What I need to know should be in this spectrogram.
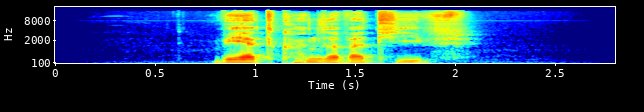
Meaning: having conservative values
- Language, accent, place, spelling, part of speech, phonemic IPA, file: German, Germany, Berlin, wertkonservativ, adjective, /ˈveːɐ̯tˌkɔnzɛʁvaˌtiːf/, De-wertkonservativ.ogg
